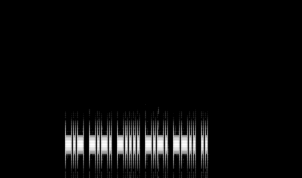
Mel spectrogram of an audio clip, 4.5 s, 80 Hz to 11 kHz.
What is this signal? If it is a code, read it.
Morse code, heard as a keyed tone, about 38 wpm, 700 Hz. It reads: KC6CZI
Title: USA Call Signs - 6 Characters - Repeated 2x - 40wpm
